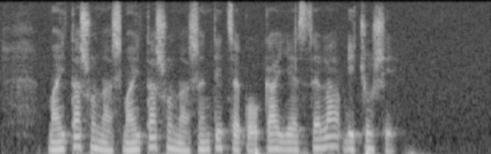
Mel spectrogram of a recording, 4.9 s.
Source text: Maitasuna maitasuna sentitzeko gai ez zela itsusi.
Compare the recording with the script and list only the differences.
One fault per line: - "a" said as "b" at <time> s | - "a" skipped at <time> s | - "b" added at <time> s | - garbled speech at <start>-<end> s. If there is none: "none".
none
